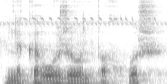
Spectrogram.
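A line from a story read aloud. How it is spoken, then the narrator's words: Plain. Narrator (Russian): спросил король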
